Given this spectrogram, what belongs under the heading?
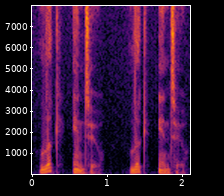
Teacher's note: The K in look links to the I in into.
